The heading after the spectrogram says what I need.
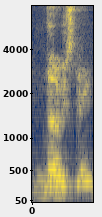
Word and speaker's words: Knowsley: Down at the end there, I've got Rachel Jones, who's the Chief Executive of One Knowsley, which is a really important thing. Did I pronounce Knowsley right?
